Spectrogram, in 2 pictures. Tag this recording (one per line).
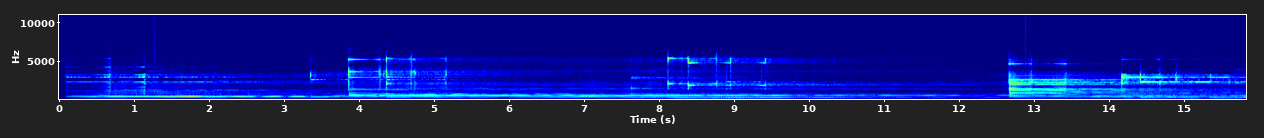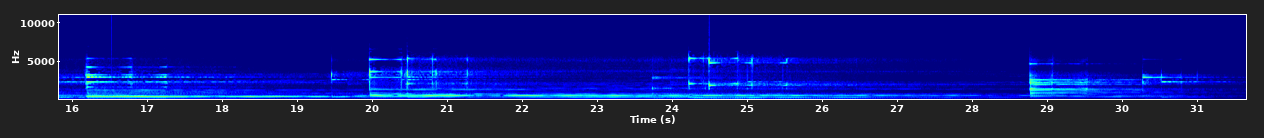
pad
backgroung
score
